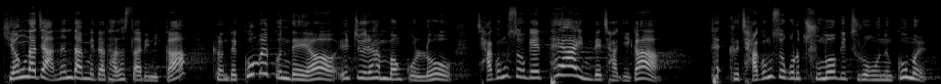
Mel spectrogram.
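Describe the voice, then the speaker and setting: A woman's voice: high voice, big pitch swings, a little fast, a bit bright. A woman, an author, telling a story to an audience in an earnest way and speaking to them directly. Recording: hall with long reverb.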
